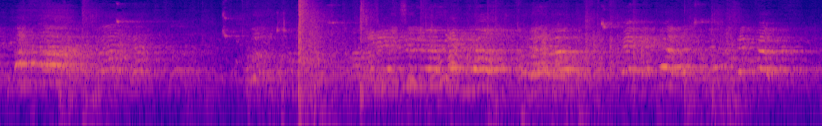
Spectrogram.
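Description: Dodgeballs bouncing and smacking off the gym floor and walls during play, with one sharp, loud ball impact about four seconds in, amid players shouting, all echoing in the large hall.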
